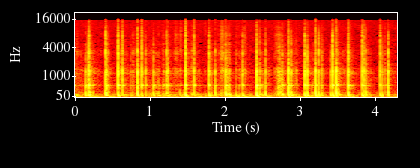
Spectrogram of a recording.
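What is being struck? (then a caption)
Cardboard tube. Long nails and fingertips tap and scratch along the side of an empty, hollow brown cardboard tube about 30 cm long, held upright in one hand close to the microphone. About two dozen quick, dry taps follow one another unevenly over four seconds, each with a short hollow tone near 570 Hz that dies away almost at once, with faint scratching between them.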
